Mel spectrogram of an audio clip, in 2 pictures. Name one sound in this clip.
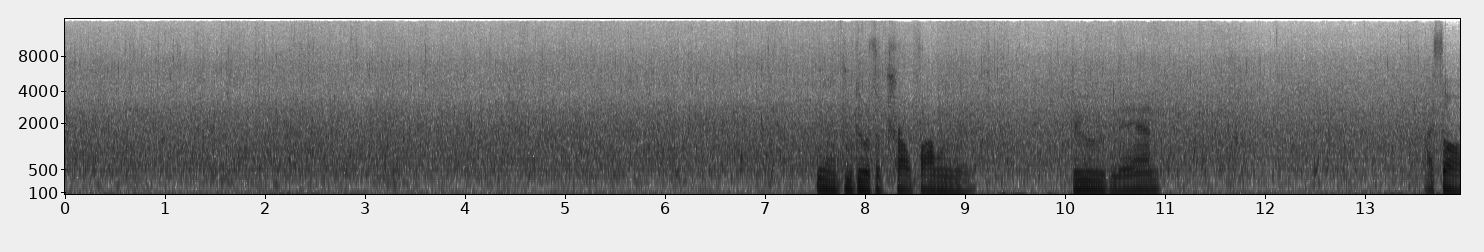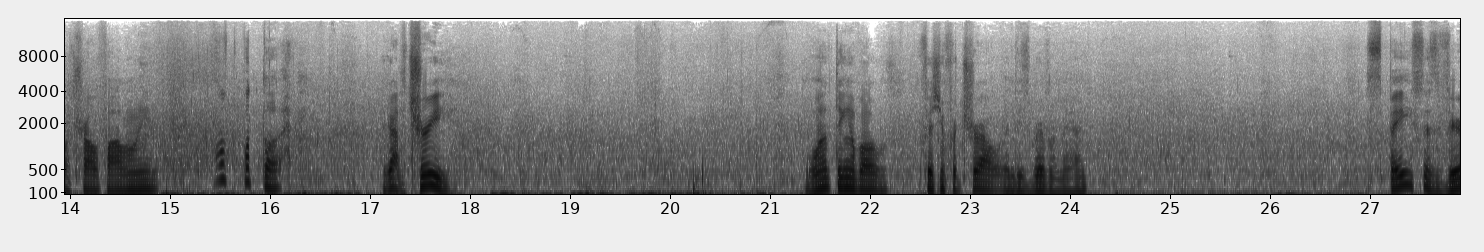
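A shallow stream rushes and gurgles over rocks.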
